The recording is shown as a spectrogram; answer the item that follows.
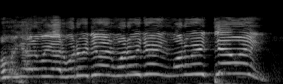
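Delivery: very loud, fast, frantic, anxious, panicked rambling. Retelling voices in the head, the anxious one: imitating an anxious person. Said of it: "the person who has high anxiety".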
